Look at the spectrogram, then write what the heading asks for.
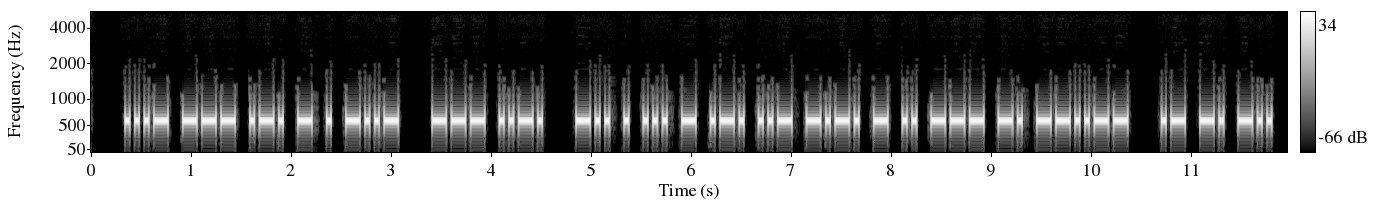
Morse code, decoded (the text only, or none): VORTEX OF DESTRUCTION, AND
